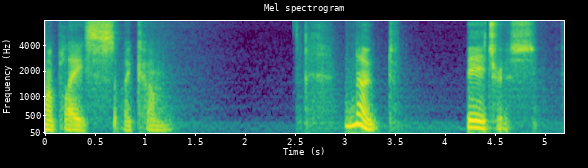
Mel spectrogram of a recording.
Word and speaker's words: Beatrice: Note, Beatrice. I use this word as it is pronounced in the Italian, as consisting of 4 syllables, of which the third is a long one.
